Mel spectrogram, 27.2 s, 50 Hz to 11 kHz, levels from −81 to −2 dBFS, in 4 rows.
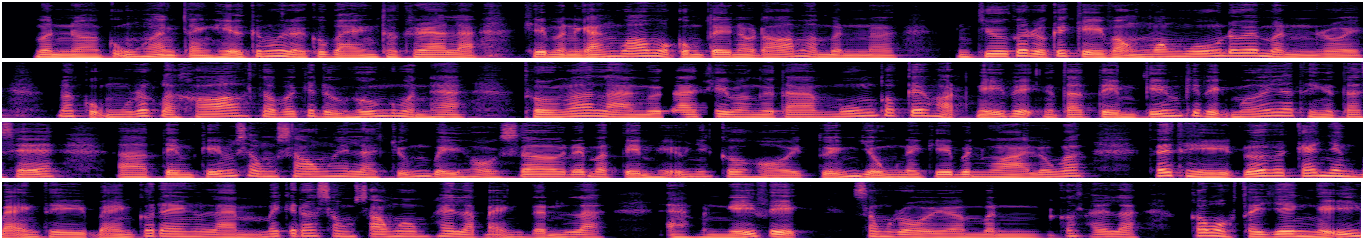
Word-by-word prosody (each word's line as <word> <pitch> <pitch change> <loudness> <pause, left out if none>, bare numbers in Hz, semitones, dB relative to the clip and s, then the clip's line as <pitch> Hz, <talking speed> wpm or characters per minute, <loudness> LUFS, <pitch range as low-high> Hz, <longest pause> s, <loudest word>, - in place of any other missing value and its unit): Mình, 120 -5 +2
ờ, 110 -1 +2
cũng 130 - 0
hoàn 115 -7 +3
toàn 100 -1 +1
hiểu 110 +1 +2
cái 150 - +2
vấn 160 - +6
đề 120 -6 +2
của 135 - -1
bạn, 110 -1 0
thực 115 -2 -3
ra 125 0 +2
là 110 -4 0 0.2
khi 135 - +2
mình 120 -3 +2
gắn 125 +7 +3
bó 155 +2 +4
một 165 -2 +4
công 115 +1 0
ty 125 +2 +3
nào 120 -2 +1
đó 120 +5 0
mà 160 -3 0
mình, 110 -3 0
à, 105 -1 -2 0.4
chưa 155 +3 +5
có 175 - +5
được 145 -5 +3
cái 160 +4 +1
kỳ 125 -4 +4
vọng 115 +2 +1
mong 140 +2 +1
muốn 150 +4 +2
đối 175 - +3
với 180 0 +5
mình, 120 -9 +1
rồi 105 -1 -2 0.3
nó 155 - 0
cũng 135 -4 -3
rất 170 +1 0
là 135 - +2
khó 145 +7 0
so 140 - +1
với 140 +2 -3
cái 165 - -3
đường 120 -6 -2
hướng 145 +7 +2
của 170 - 0
mình 135 -8 0
ha. 125 0 -1 0.3
Thường 130 0 +2
á 160 +3 +3
là 135 -7 +1
người 115 -1 -1
ta 130 0 +2
khi 145 - +3
mà 130 - -2
người 120 -2 -1
ta 130 +2 -1
muốn 150 +8 -1
có 185 - 0
kế 180 0 +2
hoạch 165 -8 -2
nghỉ 115 +4 +2
việc, 145 -2 0
người 125 -4 -6
ta 125 +2 0
tìm 125 -3 -1
kiếm 155 - +2
cái 185 -1 -1
việc 130 -3 0
mới 140 +8 -1
á - - +3
thì 135 - -3
người 115 - -2
ta 130 +3 -4
sẽ, 130 +4 0 0.3
ờ, 125 -1 -1
tìm 120 0 -1
kiếm 145 +8 +1
song 160 -6 -1
song, 145 0 -1
hay 155 - 0
là 135 -4 -1
chuẩn 120 +7 -2
bị 115 -3 0
hồ 130 -4 -3
sơ 140 +4 +1
để 135 0 0
mà 135 -1 -1
tìm 110 -2 -1
hiểu 115 +4 -3
những 140 +1 -4
cơ 140 - -2
hội 105 -6 -4
tuyển 120 +8 +2
dụng 115 +1 +1
này 120 -1 -1
kia 130 0 +3
bên 135 0 -1
ngoài 120 -3 0
luôn 130 +5 -1
á. 165 - +2 0.4
Thế 185 +1 +6
thì 125 -8 +2
đối 145 +7 +4
với 185 - +2
cá 175 - +4
nhân 170 -5 +5
bạn 125 0 0
thì 125 -3 0
bạn 110 +2 -3
có 165 - 0
đang 145 -3 0
làm 115 -3 -3
mấy 150 - -1
cái 165 - -2
đó 170 +1 0
song 160 -3 -2
song 145 0 -1
hông? 150 -1 -1
Hay 155 0 0
là 135 - 0
bạn 125 0 -6
định 110 0 -2
là, 125 -1 -2 0.3
à, 115 -1 -4
mình 110 -1 -3
nghỉ 110 +7 +3
việc 130 -8 +2 0.2
xong 150 -2 -1
rồi, 115 -4 -1
à, 110 - -2
mình 110 -1 -4
có 165 - -4
thể 135 - -3
là 135 -4 -2 0.2
có 185 - +2
một 175 -3 +4
thời 135 -2 0
gian 150 +1 +4
nghỉ 135 +7 +2
130 Hz, 315 wpm, -21 LUFS, 115-150 Hz, 0.4 s, vấn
